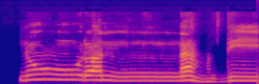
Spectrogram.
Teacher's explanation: এখানে ইজরা হবে কি, রয়ের উপরে দু জাবার তানবিন, তানবিনের পরে নুন এসেছে, তাই তানবিনকে নুনের সাথে মিলিয়ে একালি পরিমাণ গুণনা করে পড়তে হবে।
